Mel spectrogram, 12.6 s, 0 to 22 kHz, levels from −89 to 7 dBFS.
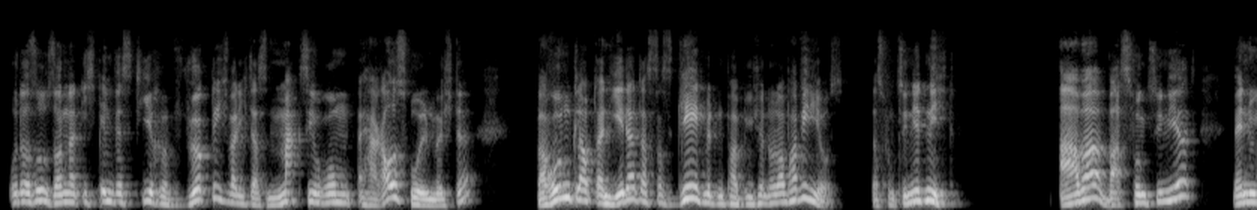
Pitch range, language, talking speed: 130-200 Hz, German, 165 wpm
